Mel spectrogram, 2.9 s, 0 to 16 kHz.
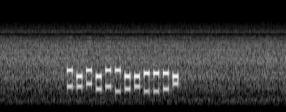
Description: DTMF, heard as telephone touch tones, dialled by machine, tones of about 50 ms, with phone line noise. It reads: 97#49347225*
